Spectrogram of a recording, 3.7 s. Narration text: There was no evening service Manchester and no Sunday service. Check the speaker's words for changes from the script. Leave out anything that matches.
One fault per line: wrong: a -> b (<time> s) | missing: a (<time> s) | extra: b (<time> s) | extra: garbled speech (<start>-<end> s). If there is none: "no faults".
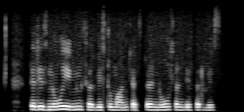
wrong: was -> is (0.6 s)
extra: to (1.6 s)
